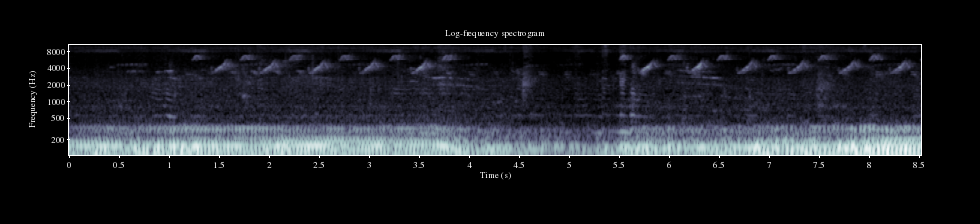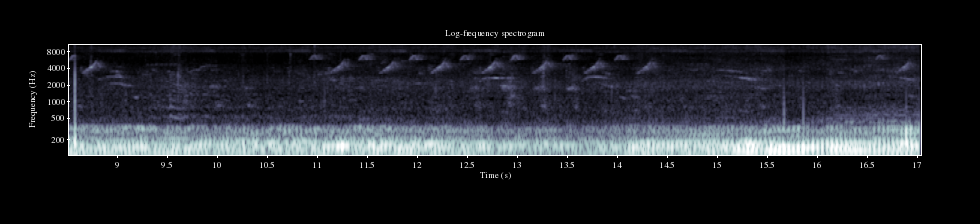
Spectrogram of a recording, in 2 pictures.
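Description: A small bird singing repeated runs of quick, falling chirps, three times, over a loud, steady low rumble that dips briefly about four seconds in.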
